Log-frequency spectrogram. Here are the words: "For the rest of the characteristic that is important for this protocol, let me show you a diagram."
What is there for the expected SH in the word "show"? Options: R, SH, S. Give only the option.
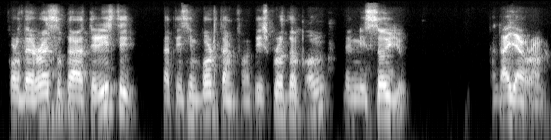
S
